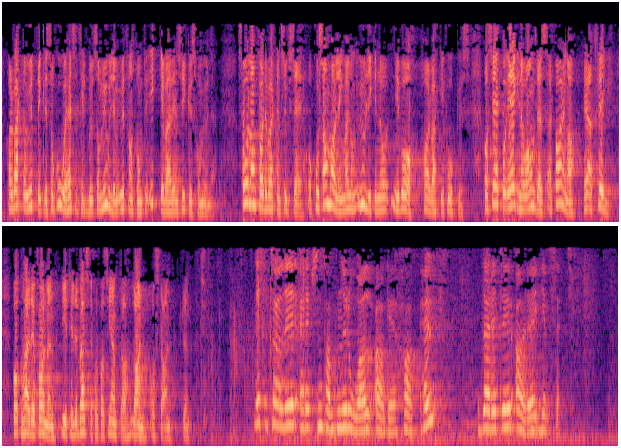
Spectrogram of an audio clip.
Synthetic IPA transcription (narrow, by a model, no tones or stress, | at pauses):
hɑɾʋæʈːɔʉːt̪ʰʋɪkləsɔɡuːəhɛlsət̪ʰɪlbʉːd̪sɔmːʉːlɪmɛʉːt̪̚ɡɑŋspʰʊŋk̚t̪əɪkːəʋæːɾəɛnsyːkəʉskʰʊmʉːnə | sɔlɑŋt̪hɑɖɛʋæʈːɛnsʉkseːɔkʰʊʂsɑmːhɑnlɪŋmɛlːɔmʉːliːkənɪʋoːhɑɾʋæʈːɪfuːkʉsb̥ɑseːʈ̚pʰɔeːɡnəɔɑnd̪ɾəsæɾfɑːɾɪŋɑæɾæt̪ʰɾʏɡːpʰɔɑt̪d̪ɛnhæːɾːɛfɔɾmənb̥liːʈʰɪld̪ɛːbɛst̪əfɔɾpʰɑsɪɛnt̪ɑlɑnɔst̪ɑnɾʉnt̪ | nɛst̪ət̪ʰɑːləɾæːɾɛpɾə̥sn̩t̪ʰɑnt̪n̩ɾuːɑlɑːɡəhɑhɑʉɡ | od̪æɾɛt̪əɾɑːɾəjɛlsɛt̪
